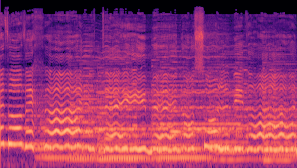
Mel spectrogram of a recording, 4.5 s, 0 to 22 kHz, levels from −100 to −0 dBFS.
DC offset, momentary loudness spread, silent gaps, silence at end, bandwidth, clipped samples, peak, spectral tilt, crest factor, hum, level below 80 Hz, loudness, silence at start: under 0.1%; 3 LU; none; 0 s; 18 kHz; under 0.1%; -6 dBFS; -4.5 dB/octave; 12 dB; none; -54 dBFS; -18 LUFS; 0 s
